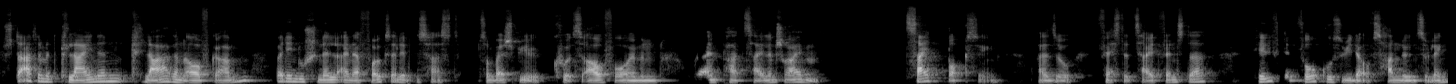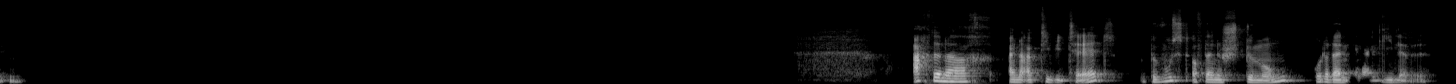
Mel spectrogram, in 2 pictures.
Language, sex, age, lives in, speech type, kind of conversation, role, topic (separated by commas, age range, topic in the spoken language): German, male, 25-29, Germany, read, expert-assistant, expert, Wie kann ich herausfinden, ob meine Ziele wirklich zu mir passen oder von anderen geprägt sind?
